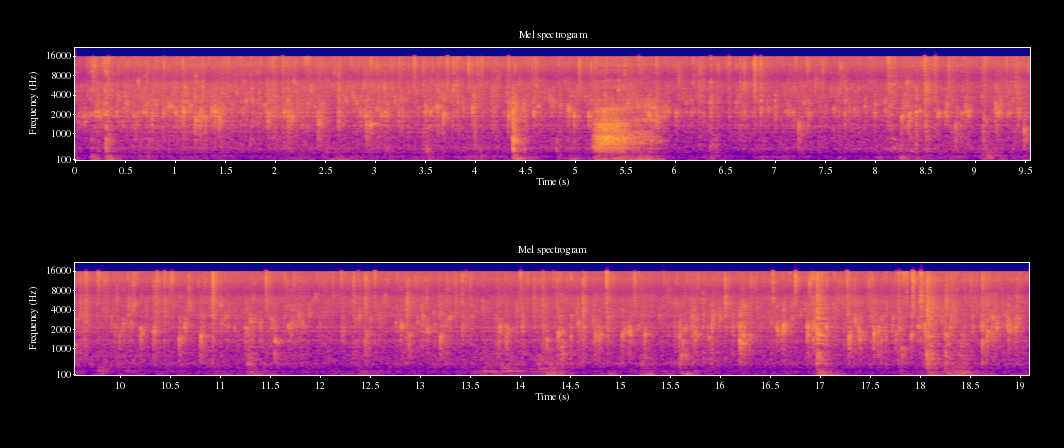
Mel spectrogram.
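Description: Meat simmering in liquid in a frying pan on a gas stove, a steady watery bubbling and crackling, with light clicks of hands and utensils over the pan and a brief louder noise about five seconds in.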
